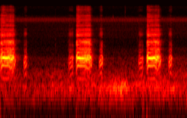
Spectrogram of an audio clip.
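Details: Hen's egg song after laying: three loud, raspy squawks about every one and a half seconds, each trailed by one or two short clucks, over a low background murmur.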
